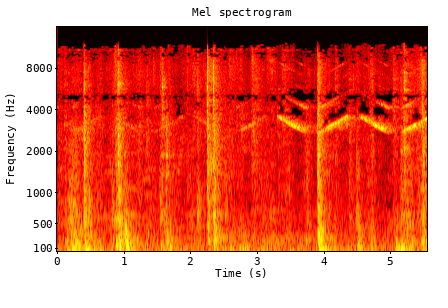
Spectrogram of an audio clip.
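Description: Repeated heavy blows and bangs against a door as firefighters force it open, with the loudest strike about four seconds in. From about three seconds in, a high rising-and-falling whine repeats under the blows.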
